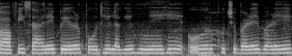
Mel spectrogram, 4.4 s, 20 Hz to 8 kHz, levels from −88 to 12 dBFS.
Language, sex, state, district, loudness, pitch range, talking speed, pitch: Hindi, female, Himachal Pradesh, Shimla, -15 LUFS, 185-200 Hz, 125 wpm, 190 Hz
